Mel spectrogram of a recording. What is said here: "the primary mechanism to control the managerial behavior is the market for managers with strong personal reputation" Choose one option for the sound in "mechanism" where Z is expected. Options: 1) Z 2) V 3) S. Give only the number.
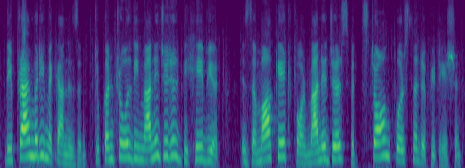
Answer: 1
